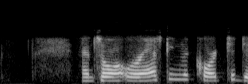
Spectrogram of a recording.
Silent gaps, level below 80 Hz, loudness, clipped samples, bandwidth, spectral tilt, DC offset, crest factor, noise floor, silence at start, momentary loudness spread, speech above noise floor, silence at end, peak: none; -66 dBFS; -19 LUFS; under 0.1%; 5.2 kHz; -7.5 dB/octave; under 0.1%; 16 dB; -47 dBFS; 0.45 s; 22 LU; 29 dB; 0 s; -4 dBFS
